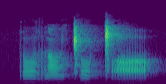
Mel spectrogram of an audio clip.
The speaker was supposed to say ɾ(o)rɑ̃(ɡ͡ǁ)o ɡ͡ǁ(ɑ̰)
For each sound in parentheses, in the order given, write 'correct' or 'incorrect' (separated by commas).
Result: correct, incorrect, correct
